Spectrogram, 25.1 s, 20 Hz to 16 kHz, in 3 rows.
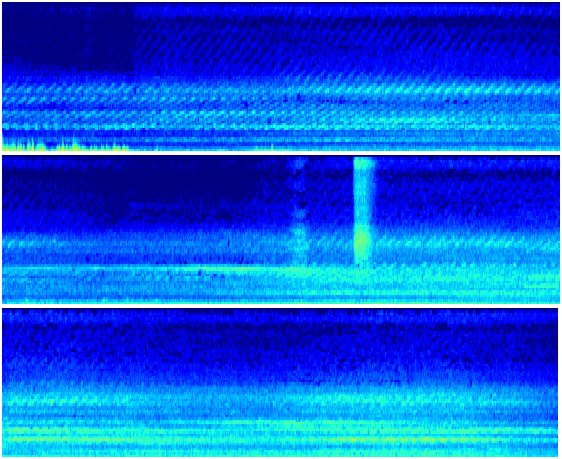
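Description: Class 350 Desiro electric multiple unit pulling away, its traction equipment giving a layered electric whine of several tones that slowly rises in pitch as it gathers speed. Wind buffets the microphone for the first couple of seconds, and a single sharp click comes midway.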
